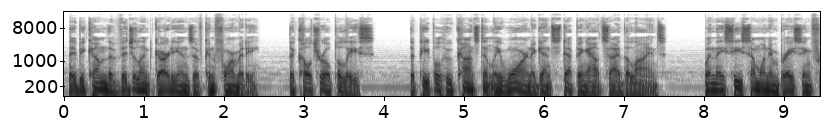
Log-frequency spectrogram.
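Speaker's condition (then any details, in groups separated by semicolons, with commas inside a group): No condition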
